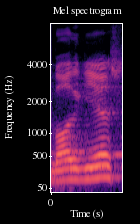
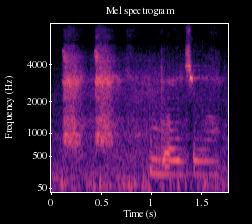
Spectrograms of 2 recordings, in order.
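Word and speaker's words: bourgeois: ये वर्ड को हम लोग बॉर्गियस या ऐसा कुछ नहीं पढ़ते हैं, इसको पढ़ते हैं, जो ध्यान दीजिएगा, ये हमने क्या लिखा, पढ़िए। बर्जुआ। हाँ, द वर्ड इज बर्जुआ, हल्का वाला ज बर्जुआ।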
